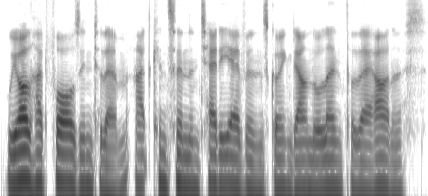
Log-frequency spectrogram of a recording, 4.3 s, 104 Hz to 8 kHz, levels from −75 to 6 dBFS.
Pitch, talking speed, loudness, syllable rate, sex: 120 Hz, 240 wpm, -22 LUFS, 5.6 syllables/s, male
